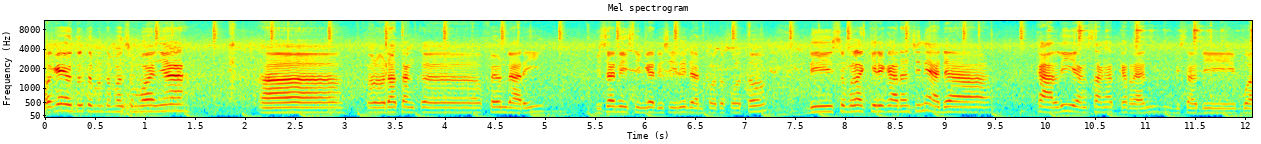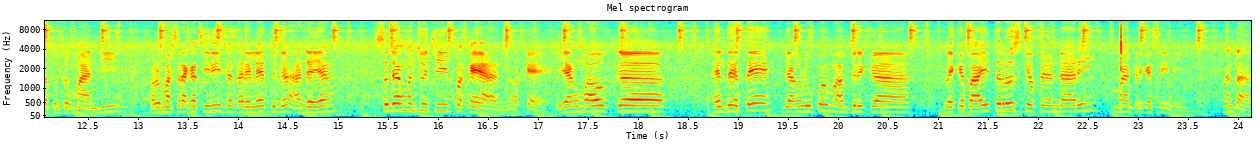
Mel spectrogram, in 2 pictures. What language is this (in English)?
Indonesian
